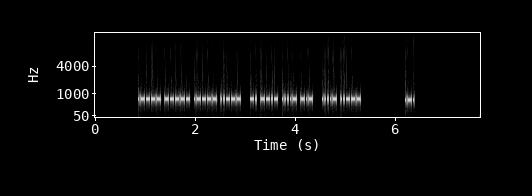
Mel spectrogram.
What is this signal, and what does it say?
Morse code, heard as a keyed tone, about 45 wpm, 700 Hz. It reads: 1012 NQ4K 42 R
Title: Worked All Europe DX Contest - QTC Exchange - 45wpm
